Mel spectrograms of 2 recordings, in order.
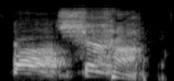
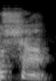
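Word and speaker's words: chat: Singular word এবং plural ওয়ার্ডের উচ্চারণ সেম। মানে সা সা সেম, সা সা না না, সেম শা, উপরেরটা শা বললাম, এটাও শা।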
